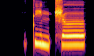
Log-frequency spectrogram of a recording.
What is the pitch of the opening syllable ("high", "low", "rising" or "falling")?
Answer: falling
